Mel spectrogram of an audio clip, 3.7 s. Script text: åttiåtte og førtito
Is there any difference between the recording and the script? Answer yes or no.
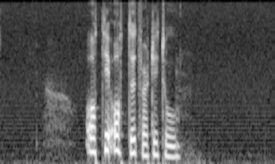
no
